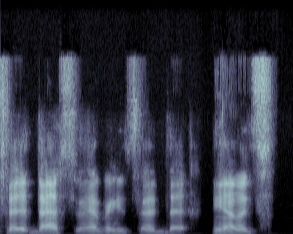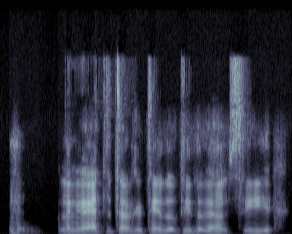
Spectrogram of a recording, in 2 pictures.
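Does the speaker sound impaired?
Yes: spinal muscular atrophy; from birth, paralyzed neck down, full sensation, overnight breathing machine, hospital bed, wheelchair, parents as caregivers; can be a little difficult to understand at times.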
